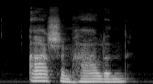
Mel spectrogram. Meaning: alternative form of ademhalen
- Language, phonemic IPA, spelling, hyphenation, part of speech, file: Dutch, /ˈaːdəmɦaːlə(n)/, asemhalen, asem‧ha‧len, verb, Nl-asemhalen.ogg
